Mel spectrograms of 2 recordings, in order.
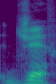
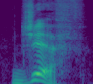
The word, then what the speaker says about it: GIF: put on their labels gif or as it supposedly actually pronounced jiff Wow so this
